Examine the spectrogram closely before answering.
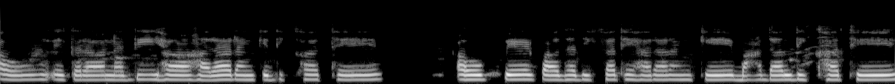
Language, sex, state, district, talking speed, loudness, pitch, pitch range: Chhattisgarhi, female, Chhattisgarh, Jashpur, 135 wpm, -16 LUFS, 215 Hz, 215-225 Hz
